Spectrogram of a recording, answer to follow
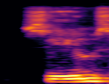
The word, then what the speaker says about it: CIOOS: CIOOS, as we chose to pronounce it to rhyme with the rest of the world.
